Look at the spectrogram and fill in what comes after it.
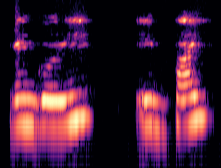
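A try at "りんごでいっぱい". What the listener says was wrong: Не и, а де.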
